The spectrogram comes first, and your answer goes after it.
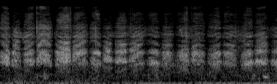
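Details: Close, loud panting by a bull terrier: rapid, evenly spaced breathy huffs repeated without pause, with faint voices nearby.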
